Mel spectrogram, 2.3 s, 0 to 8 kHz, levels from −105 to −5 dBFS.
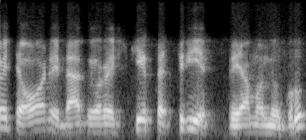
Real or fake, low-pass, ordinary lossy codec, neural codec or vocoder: fake; 7.2 kHz; Opus, 32 kbps; codec, 16 kHz, 6 kbps, DAC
